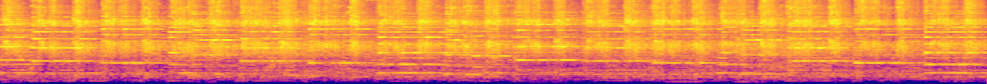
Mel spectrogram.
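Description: Traditional Spanish folk dance music: plucked string instruments carry the melody over a quick, even percussion beat.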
